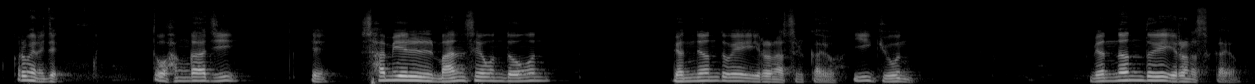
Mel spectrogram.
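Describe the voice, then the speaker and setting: A man's high-pitched voice at a very slow pace, with long, frequent pauses and ordinary pitch variation. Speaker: preacher. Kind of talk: sermon. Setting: church. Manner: conversational, asks congregation questions.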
